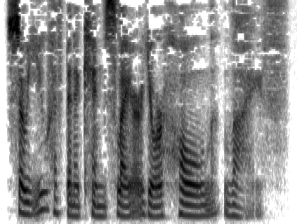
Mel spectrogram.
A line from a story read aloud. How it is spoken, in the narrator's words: her grandmother purred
